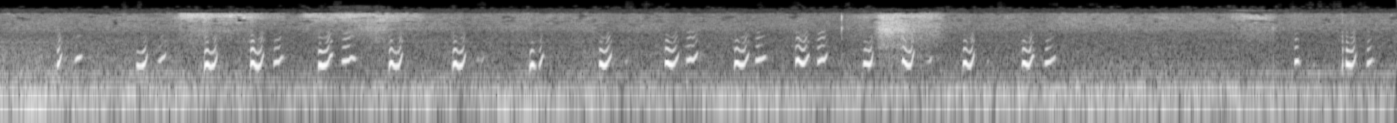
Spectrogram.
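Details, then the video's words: Guinea pig kept as a content pet, giving a near-continuous run of short rising squeaky wheeks, several per second, against a low background hum and occasional soft rustles. "Are Your Guinea Pigs Making These Sounds?"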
